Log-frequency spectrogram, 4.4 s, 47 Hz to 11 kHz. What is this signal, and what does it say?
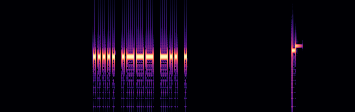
Morse code, heard as a keyed tone, about 40 wpm, 700 Hz. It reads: 5JDE
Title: Four Challenging Letter-Number Combinations 40wpm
